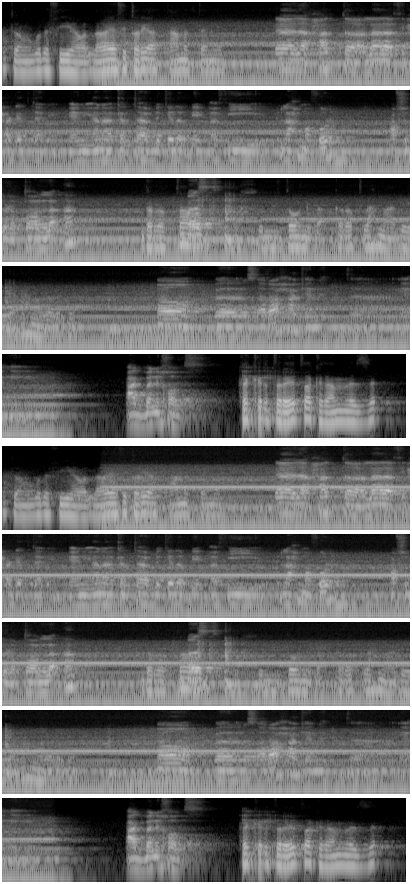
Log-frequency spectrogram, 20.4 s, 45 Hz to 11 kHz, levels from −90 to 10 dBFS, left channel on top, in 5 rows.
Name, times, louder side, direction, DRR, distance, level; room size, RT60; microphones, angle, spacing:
voice 1, 0.0-2.2 9.5-10.2 10.7-13.1 18.7-20.1, left 2 dB, 45° left, 11 dB, 0.7 m, -26 dB
sound 1, 1.0-16.9, right 3 dB, 30° right, 5.7 m, -28 dB
voice 2, 2.7-7.5 8.0-8.9 9.9-10.2 13.8-16.7 17.6-18.2 18.7-19.2, equal, ahead, 2 dB, 2.2 m, -27 dB
29.5 x 19.5 x 6.0 m, 0.91 s
head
